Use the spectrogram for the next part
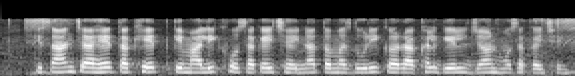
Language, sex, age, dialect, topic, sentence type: Magahi, male, 25-30, Western, agriculture, statement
